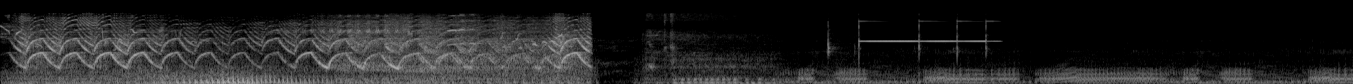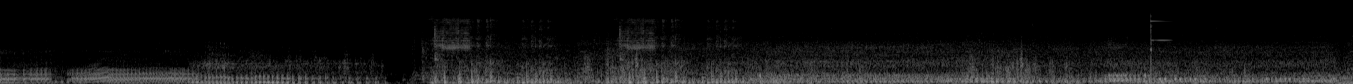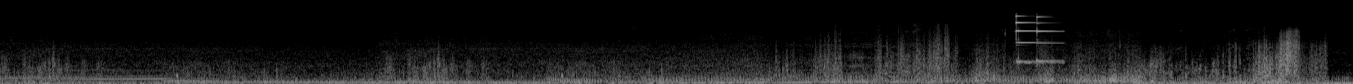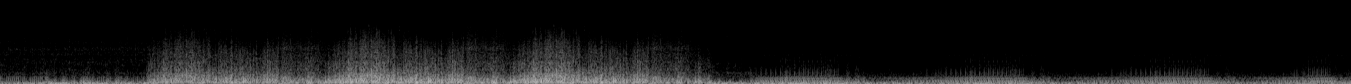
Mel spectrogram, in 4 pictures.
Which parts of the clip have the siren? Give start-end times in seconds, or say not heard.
0.0-6.0.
